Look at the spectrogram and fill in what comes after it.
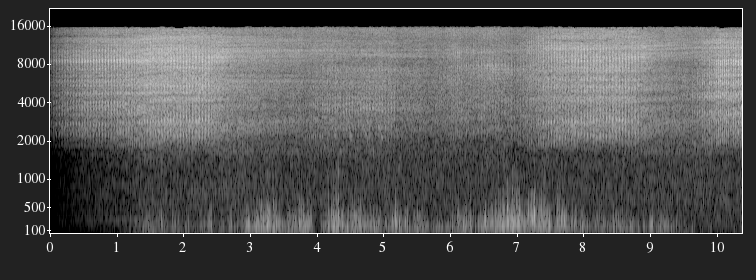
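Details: Cicadas singing in summer 2021: a steady, hissing high buzz that swells and fades, with irregular low thuds and rustling like footsteps underneath.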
